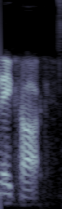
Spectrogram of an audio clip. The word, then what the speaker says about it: Cocke: Patton Acock is my full name. P-A-T-T-O-N. My middle name is Alexander. My last name is C-O-C-K-E, pronounced cock.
